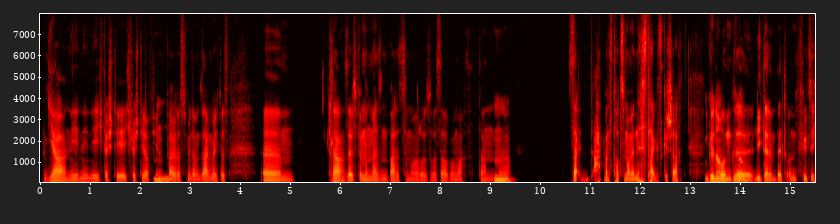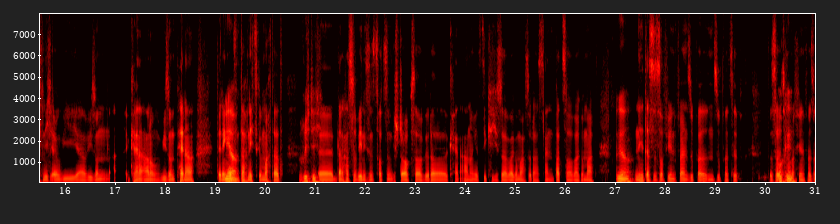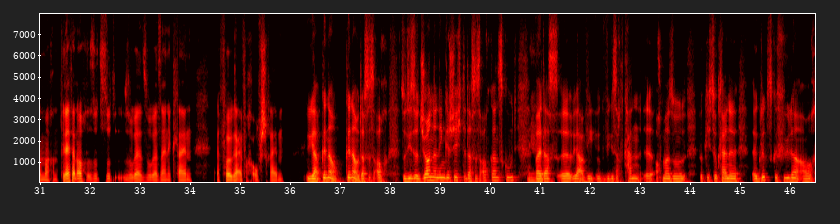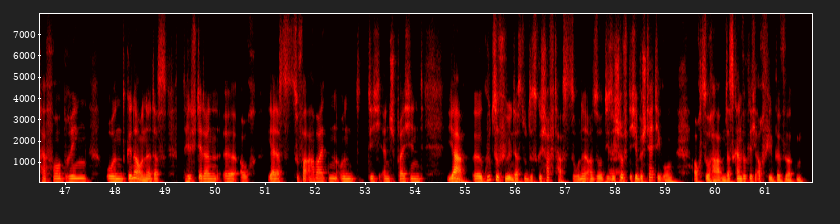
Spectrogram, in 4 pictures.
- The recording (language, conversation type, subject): German, advice, Wie ist dein Alltag durch eine Krise oder eine unerwartete große Veränderung durcheinandergeraten?
- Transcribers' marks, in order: laughing while speaking: "des"; other background noise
